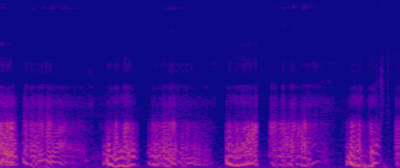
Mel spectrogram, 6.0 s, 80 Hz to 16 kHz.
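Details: Soft, rhythmic low rattling snores, about 33 breaths a minute, from an infant boy fast asleep after nursing and a warm bath: infant snoring.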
